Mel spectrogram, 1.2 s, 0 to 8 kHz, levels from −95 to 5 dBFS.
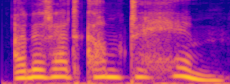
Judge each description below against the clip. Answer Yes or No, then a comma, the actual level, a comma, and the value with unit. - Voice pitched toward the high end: Yes, high, 240 Hz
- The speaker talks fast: Yes, fast, 315 wpm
